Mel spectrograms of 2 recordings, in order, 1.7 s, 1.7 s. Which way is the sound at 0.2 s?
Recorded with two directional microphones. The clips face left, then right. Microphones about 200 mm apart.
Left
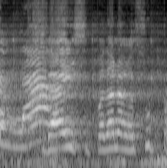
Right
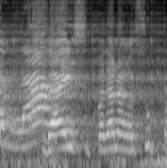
10° right (ahead or behind).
